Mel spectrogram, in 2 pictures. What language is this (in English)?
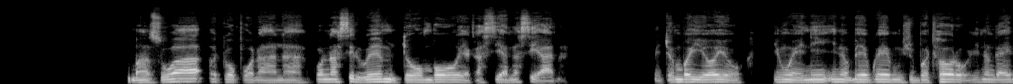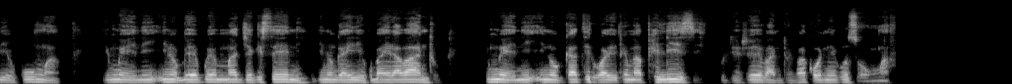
Ndau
